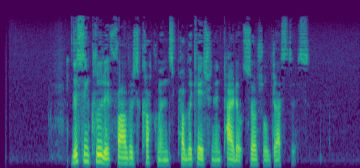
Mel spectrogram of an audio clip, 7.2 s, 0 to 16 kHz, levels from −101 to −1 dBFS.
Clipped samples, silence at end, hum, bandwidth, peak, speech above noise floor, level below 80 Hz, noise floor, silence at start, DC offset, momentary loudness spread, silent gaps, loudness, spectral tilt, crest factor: under 0.1%; 1.05 s; none; 11.5 kHz; -2 dBFS; 49 dB; -66 dBFS; -70 dBFS; 1.45 s; under 0.1%; 17 LU; none; -21 LUFS; -5 dB/octave; 22 dB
